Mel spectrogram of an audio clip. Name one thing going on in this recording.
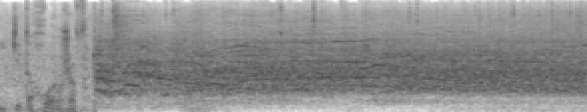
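A crowd cheers and roars in a large echoing arena.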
